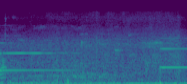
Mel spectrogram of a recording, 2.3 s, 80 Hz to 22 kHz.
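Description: Electronic shop-door chime at a 7-Eleven: the lower note of a descending two-note ding-dong, held for about a second, over a steady low rumble.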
